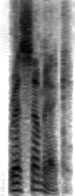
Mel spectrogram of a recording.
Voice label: "racemic", American

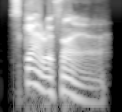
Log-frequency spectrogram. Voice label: "scarifier", British

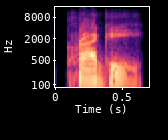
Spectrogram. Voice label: "craggy", American

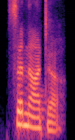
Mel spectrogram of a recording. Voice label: "sonata", Indian

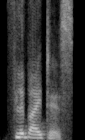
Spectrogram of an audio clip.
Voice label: "phlebitis", Indian; Dictionary

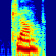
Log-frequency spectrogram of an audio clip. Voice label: "clomp", Indian

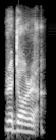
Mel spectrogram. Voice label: "rhodora", Indian

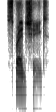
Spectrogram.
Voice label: "spreadsheet", British

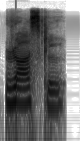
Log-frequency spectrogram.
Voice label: "rascal", Indian

